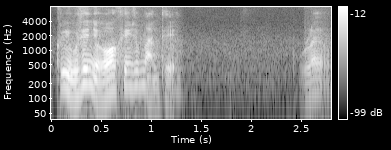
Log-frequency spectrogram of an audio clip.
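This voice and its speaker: A man's voice: mid-range voice, sing-song, fast, creaky, warm tone, slightly rough. A man teaching math in a live classroom lecture, chatty and joking, drifting between asides and explanation. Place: lecture room.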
